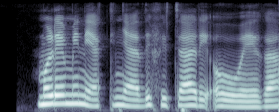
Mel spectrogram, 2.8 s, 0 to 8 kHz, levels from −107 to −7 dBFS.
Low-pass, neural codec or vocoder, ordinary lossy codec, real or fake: 7.2 kHz; none; none; real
